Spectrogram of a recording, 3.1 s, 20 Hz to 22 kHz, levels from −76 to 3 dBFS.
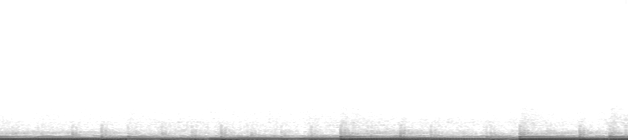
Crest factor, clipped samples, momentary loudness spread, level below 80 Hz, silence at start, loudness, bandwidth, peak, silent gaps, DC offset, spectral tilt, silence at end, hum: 10 dB; under 0.1%; 6 LU; -32 dBFS; 0 s; -27 LUFS; 4.3 kHz; -16 dBFS; none; under 0.1%; -12 dB/octave; 0 s; none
